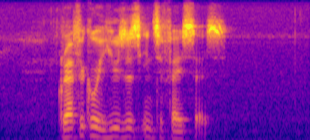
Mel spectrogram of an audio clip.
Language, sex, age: English, male, 19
